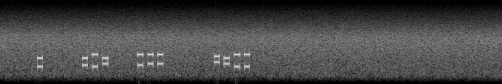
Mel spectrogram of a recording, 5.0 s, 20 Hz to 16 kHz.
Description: DTMF, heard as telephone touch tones, dialled by machine, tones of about 60 ms. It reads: 1 437 699 0733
